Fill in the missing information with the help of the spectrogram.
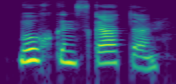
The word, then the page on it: muc an sgadain: Gaelic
